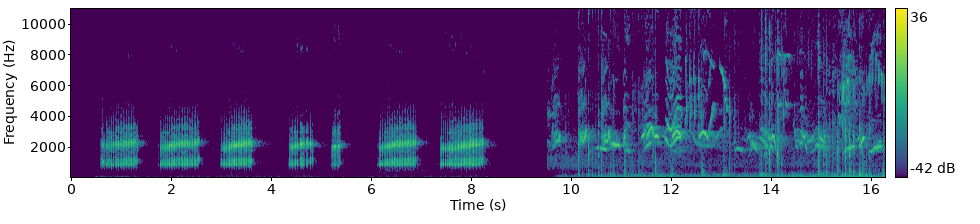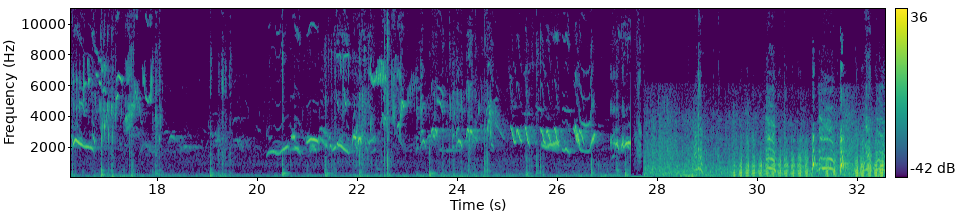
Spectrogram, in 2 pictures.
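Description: Frog calling: seven separate croaks, each under a second, over the first eight seconds, then a dense chorus of high chirps and whistles.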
